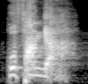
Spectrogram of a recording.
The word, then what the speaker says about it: Hufanga: Omenahu, Hufanga.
